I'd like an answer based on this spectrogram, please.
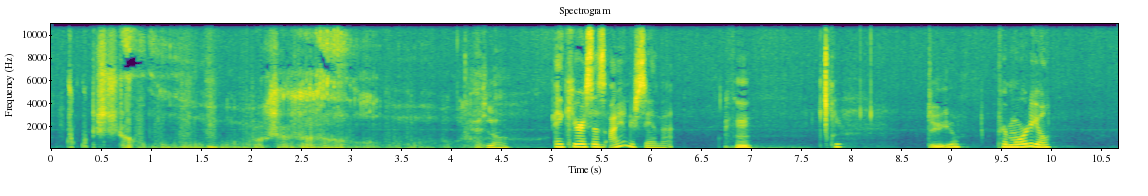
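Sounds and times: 
voice imitating a creature's crackling fire-like sound: 0.2s - 4.7s
speech: 4.2s - 7.1s, 8.8s - 10.1s.

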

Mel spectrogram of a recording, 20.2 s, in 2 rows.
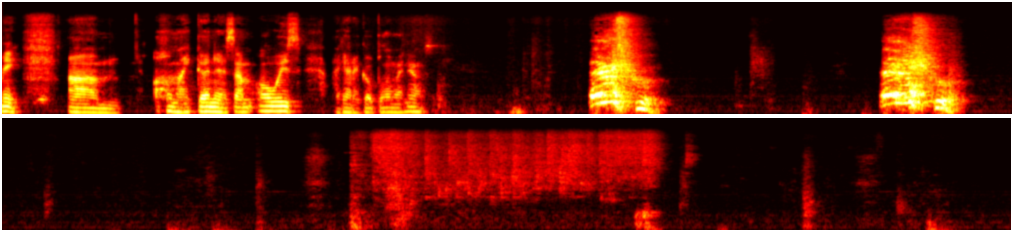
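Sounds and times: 
speech: 0.0s - 4.4s, 5.9s - 6.7s, 8.8s - 9.6s
water running while washing hands: 13.6s - 17.1s.

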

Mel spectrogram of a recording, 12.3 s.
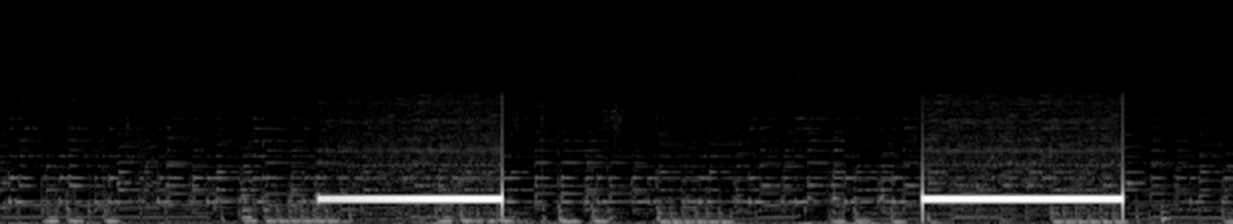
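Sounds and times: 
telephone dial tone while calling a phone number: 3.2s - 5.0s, 9.2s - 11.2s.

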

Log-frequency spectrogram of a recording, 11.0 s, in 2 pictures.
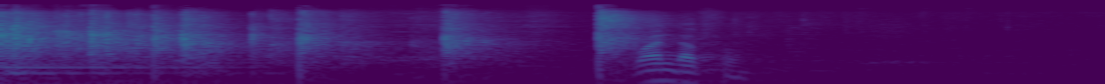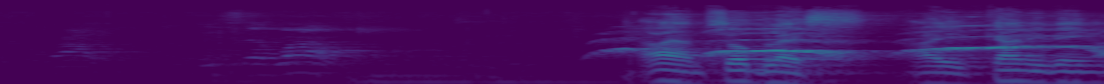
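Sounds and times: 
crowd clapping: 0.0s - 3.4s
speech: 3.2s - 3.9s, 8.8s - 11.0s.

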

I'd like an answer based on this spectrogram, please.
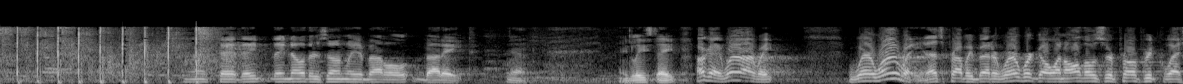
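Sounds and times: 
small audience applauding: 0.0s - 2.6s
speech: 1.8s - 5.5s, 6.2s - 7.8s, 8.5s - 11.8s.

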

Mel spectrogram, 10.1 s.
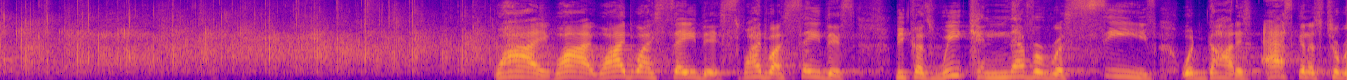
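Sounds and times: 
audience clapping hands: 0.0s - 4.9s
speech: 3.7s - 10.1s.

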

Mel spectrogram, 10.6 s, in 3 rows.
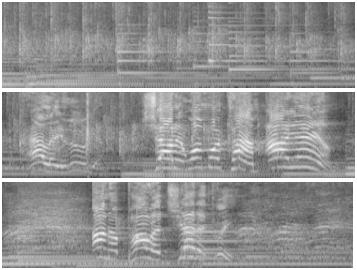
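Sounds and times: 
audience applauding: 0.0s - 6.2s
speech: 3.8s - 7.3s, 8.0s - 9.5s.

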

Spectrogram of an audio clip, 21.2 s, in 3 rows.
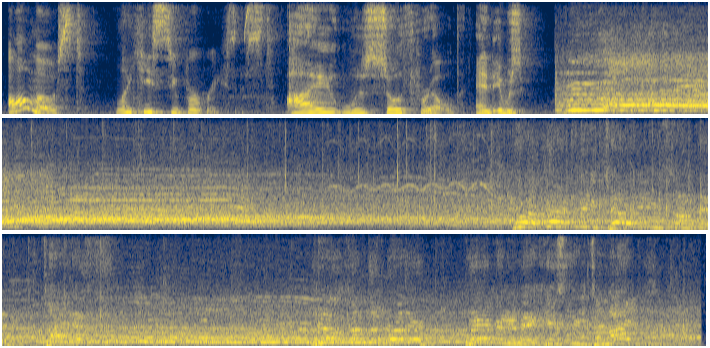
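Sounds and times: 
speech: 0.0s - 6.4s
arena crowd cheering: 5.5s - 21.1s.

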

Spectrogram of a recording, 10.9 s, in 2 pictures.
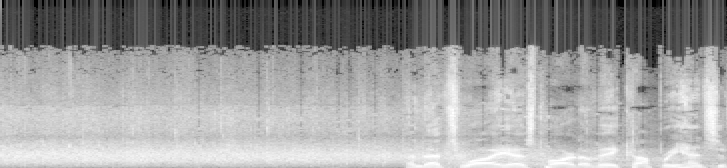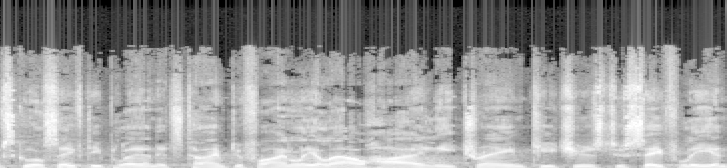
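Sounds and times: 
crowd applauding: 0.0s - 4.8s
speech: 3.0s - 10.8s.

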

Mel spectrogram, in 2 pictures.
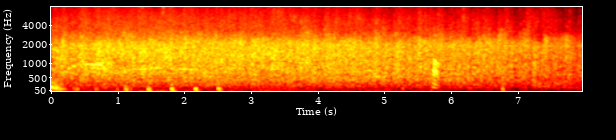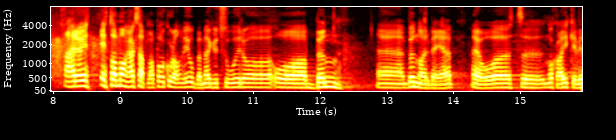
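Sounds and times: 
audience applause: 0.0s - 8.7s
speech: 5.7s - 6.0s, 8.2s - 15.9s.

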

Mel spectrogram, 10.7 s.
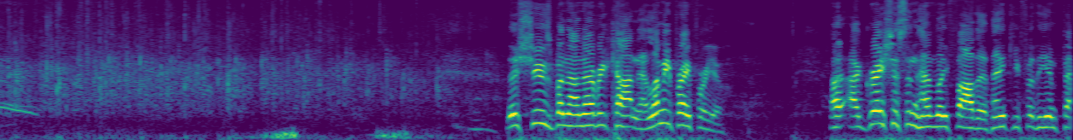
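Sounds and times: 
audience applause: 0.0s - 5.1s
speech: 5.1s - 7.4s, 8.4s - 10.7s.

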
